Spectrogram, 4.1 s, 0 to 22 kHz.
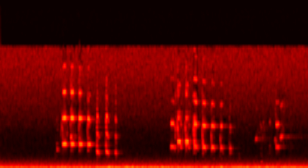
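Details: Bald eagles on the Decorah North live nest cam, late night of 29 August 2022; two rapid runs of thin, high staccato piping notes followed by a short weaker burst, with constant low-pitched rumble beneath.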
